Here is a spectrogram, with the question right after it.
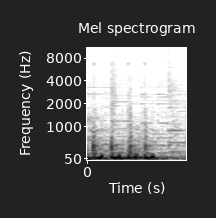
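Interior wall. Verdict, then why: Hollow. Four low, hollow knocks on an interior wall in a mansion, each a dull thud with almost all its energy in the low range and a very short ring. The wall sounds hollow, and a space is found behind it once it is broken through.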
